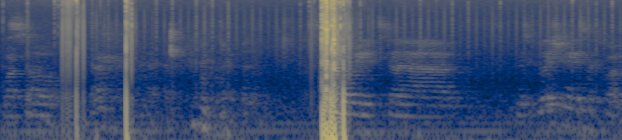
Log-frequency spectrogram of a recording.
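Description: Faint speech from someone away from the microphone over a steady mains hum, with a couple of sharp clicks about a second in and one loud, short thump a little after three seconds.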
